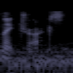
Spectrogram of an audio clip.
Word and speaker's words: Nitrox: able to install uh nitrox i think is it nitrox am i pronouncing that right yeah i have synaptica on on steam and and xbox as well yeah it's night trucks i do this thing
